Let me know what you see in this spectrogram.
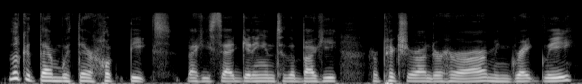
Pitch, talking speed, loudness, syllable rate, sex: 150 Hz, 215 wpm, -19 LUFS, 5.6 syllables/s, male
